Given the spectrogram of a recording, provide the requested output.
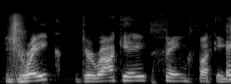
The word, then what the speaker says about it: Drake: Yeah, Drake. – Oh, the bitch said Durake. Like, bitch. – Yeah, you gotta say the name right.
